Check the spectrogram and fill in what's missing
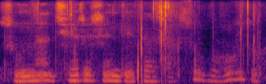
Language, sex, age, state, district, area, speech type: Odia, female, 60+, Odisha, Jagatsinghpur, rural, spontaneous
